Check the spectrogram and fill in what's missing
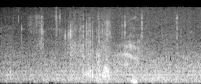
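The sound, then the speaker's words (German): Soft, papery rustles of book pages being turned: a few brief swishes and crinkles clustered in the middle, over a steady low hiss, with no one speaking. “Muss ich gerade blättern.”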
